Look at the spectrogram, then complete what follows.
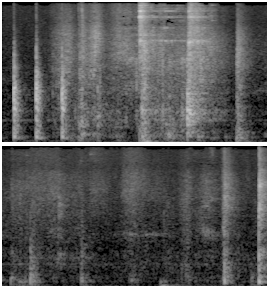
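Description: A rapid, irregular flurry of knocks and thumps with some scuffling, densest in the first two seconds, then scattered knocks near the end.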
